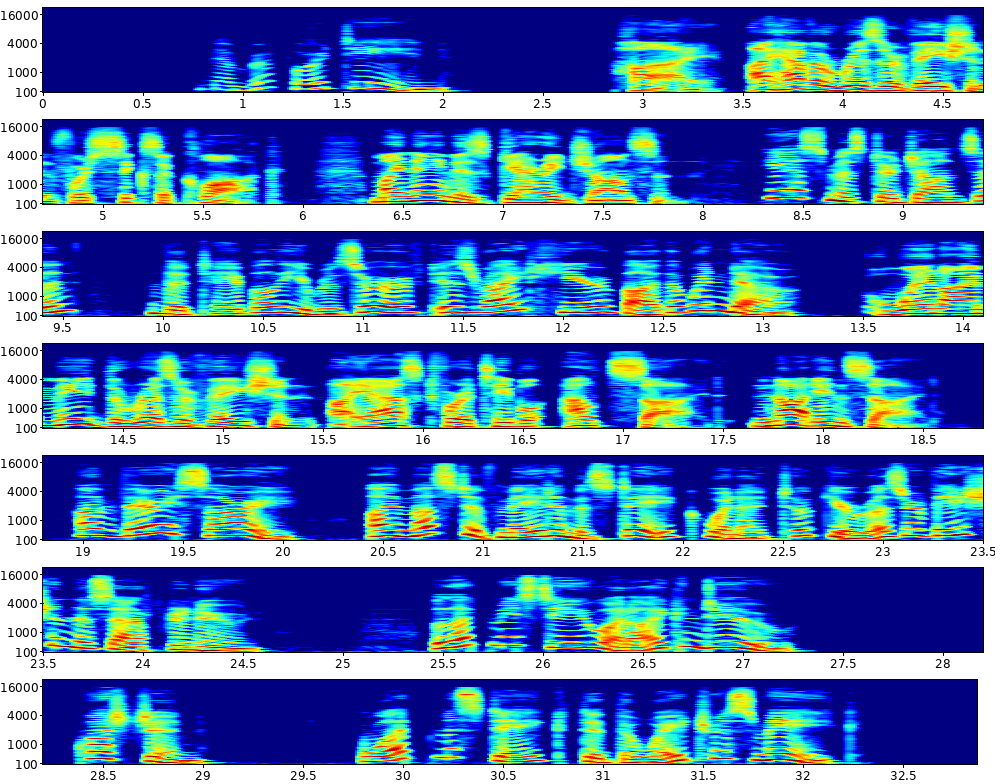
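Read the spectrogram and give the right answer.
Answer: She reserved an inside table, not an outside one.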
